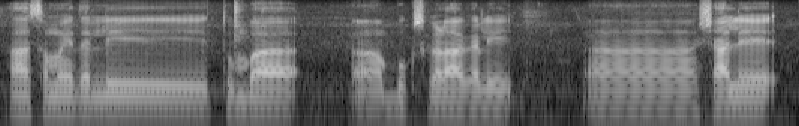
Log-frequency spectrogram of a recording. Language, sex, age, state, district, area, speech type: Kannada, male, 18-30, Karnataka, Bagalkot, rural, spontaneous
